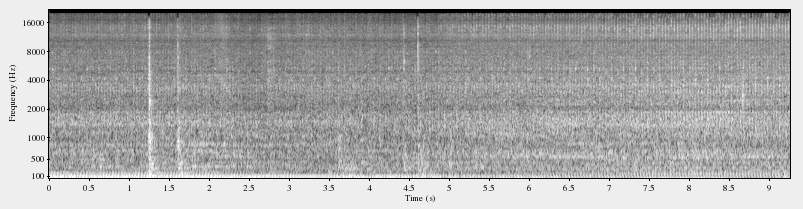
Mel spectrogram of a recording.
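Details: Mahindra XUV500 diesel after full engine overhaul (pistons, rings, bearings, head, valves), bonnet opened; steady low idle with even soft rumble, no knocks or rattles; no noise, normal idle.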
